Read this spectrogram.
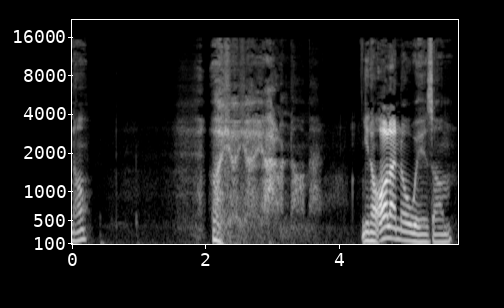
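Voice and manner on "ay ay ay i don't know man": whisper. Real, not acted. Muttered aside.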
